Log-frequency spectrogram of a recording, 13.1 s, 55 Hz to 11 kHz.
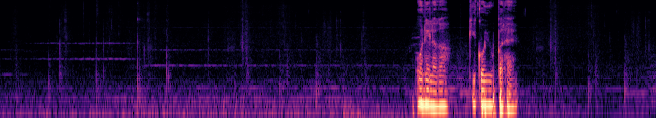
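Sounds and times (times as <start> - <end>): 
footsteps walking: 0.2 - 7.7, 10.6 - 13.1
speech: 8.4 - 10.4.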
